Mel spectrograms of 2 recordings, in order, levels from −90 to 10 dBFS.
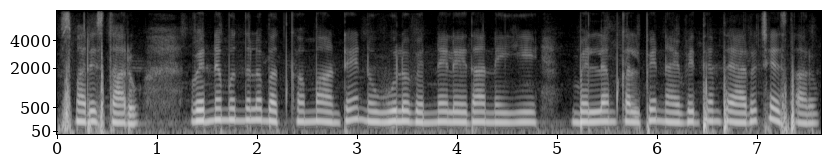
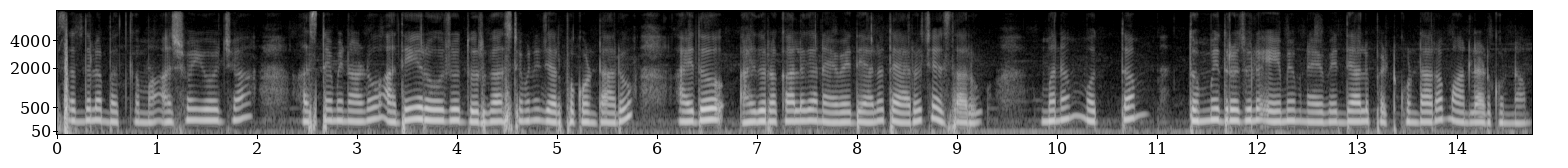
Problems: constant background noise, background conversations at intervals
